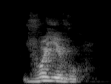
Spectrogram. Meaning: you see
- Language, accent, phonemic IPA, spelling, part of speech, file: French, Canada, /vwa.je.vu/, voyez-vous, interjection, LL-Q150 (fra)-voyez-vous.wav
